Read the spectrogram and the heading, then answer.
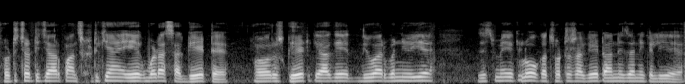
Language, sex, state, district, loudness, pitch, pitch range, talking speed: Hindi, male, Rajasthan, Bikaner, -15 LUFS, 160 Hz, 150-165 Hz, 270 wpm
